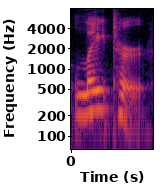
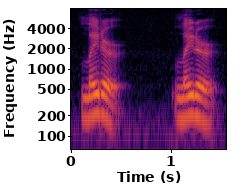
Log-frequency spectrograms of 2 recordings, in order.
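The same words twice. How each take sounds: First: The t is a clear, crisp t sound. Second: The t is softened into a voiced flap. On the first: The speaker calls it wrong. "这个呢在美式英语当中不能简单的读成later" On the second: The speaker calls it right. "它呢其实有一个美音的浊化的现象，所以呢你们经常听到美国人读的是later"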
